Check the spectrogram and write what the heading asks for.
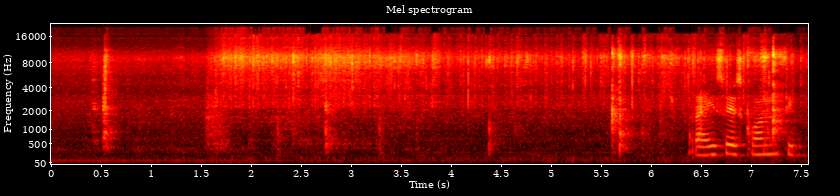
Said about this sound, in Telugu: ఒకసారి అలా తిప్పుకోవాలి. తిప్పుకుంటే రైస్ అంతటికి ఆ మసాలా అన్నది పట్టుద్ది.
